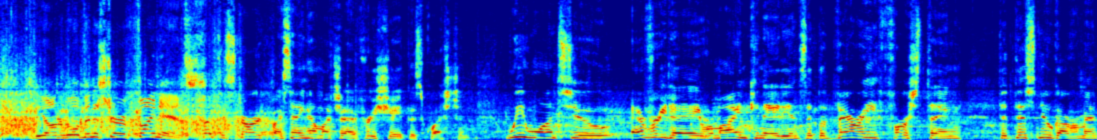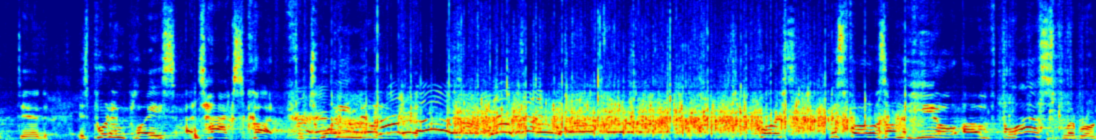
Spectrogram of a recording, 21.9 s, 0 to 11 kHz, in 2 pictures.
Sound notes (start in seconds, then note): 2.8 some Applause; 19.9 some Applause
